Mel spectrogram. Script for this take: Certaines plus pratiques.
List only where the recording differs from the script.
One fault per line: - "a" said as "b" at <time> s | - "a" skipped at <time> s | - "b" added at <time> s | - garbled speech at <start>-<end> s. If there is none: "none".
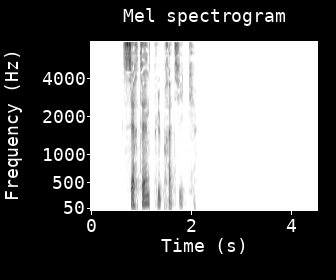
none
